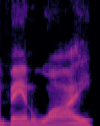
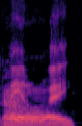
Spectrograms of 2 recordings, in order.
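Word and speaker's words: VanWey: attention to it Logan it's actually van Y and not van way it's okay okay all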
